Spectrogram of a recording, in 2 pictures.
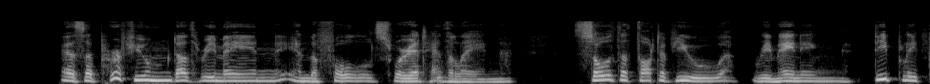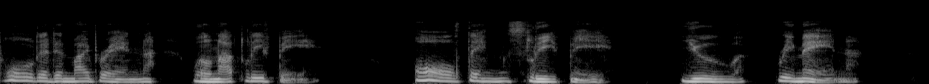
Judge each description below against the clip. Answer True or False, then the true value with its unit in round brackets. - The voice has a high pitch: False (145 Hz)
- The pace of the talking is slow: True (105 wpm)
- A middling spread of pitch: True (4.7 semitones)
